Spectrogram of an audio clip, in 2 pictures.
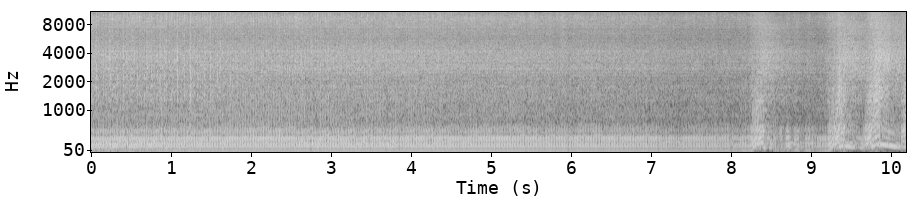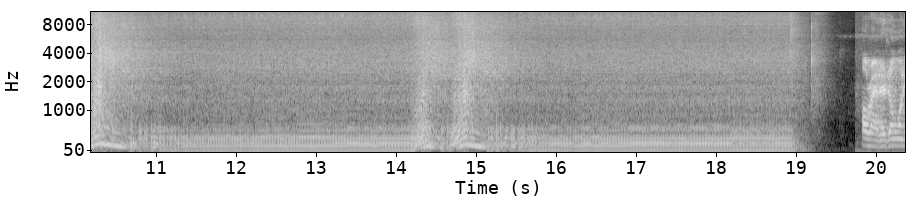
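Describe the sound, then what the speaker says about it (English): A motorcycle with a Yoshimura Alpha slip-on exhaust idles loudly nearby, with two clusters of sharp throttle blips breaking the steady burble midway before the engine cuts off near the end. "let's go ahead and fire up the bike"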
